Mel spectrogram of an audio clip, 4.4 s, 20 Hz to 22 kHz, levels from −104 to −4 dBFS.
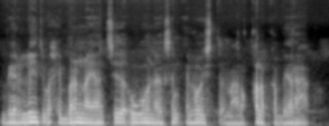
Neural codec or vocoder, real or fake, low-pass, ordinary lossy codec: vocoder, 44.1 kHz, 128 mel bands every 512 samples, BigVGAN v2; fake; none; none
